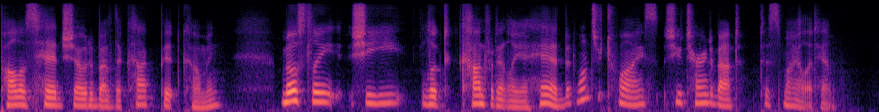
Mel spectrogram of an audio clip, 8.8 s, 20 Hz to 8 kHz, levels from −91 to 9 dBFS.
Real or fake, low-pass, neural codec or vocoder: fake; 7.2 kHz; codec, 16 kHz, about 1 kbps, DyCAST, with the encoder's durations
